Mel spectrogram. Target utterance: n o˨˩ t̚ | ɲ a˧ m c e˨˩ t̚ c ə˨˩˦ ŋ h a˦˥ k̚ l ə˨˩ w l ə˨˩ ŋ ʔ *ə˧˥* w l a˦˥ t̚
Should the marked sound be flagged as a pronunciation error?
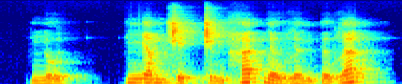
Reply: yes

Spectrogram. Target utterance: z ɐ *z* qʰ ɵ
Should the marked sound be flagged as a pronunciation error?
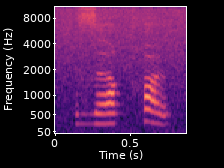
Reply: yes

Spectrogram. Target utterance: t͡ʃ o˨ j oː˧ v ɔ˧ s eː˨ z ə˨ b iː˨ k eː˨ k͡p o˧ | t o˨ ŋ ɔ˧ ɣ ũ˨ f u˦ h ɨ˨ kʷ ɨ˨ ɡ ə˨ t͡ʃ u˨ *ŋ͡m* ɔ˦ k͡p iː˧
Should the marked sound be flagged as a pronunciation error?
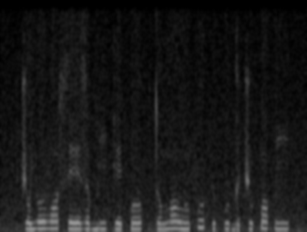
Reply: yes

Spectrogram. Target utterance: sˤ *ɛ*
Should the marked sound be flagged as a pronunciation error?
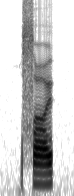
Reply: no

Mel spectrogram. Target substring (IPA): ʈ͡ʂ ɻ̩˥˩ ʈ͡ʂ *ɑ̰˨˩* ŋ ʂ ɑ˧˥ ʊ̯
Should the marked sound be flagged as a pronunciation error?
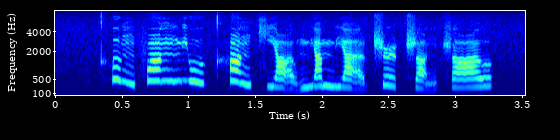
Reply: no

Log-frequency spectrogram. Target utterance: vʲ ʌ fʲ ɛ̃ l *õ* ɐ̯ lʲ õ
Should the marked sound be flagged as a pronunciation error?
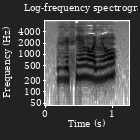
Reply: no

